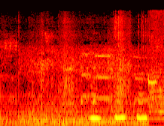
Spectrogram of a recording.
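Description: Chickens clucking, with a few short calls in the second half.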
